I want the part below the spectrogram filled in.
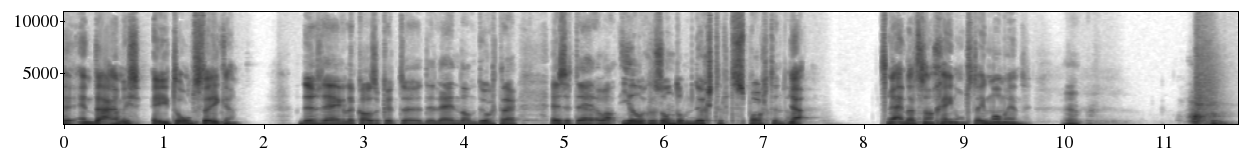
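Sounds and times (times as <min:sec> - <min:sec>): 
speech: 0:00.0 - 0:01.8, 0:02.4 - 0:07.5, 0:08.2 - 0:10.4, 0:11.4 - 0:11.7
person sneezing: 0:11.2 - 0:11.7.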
